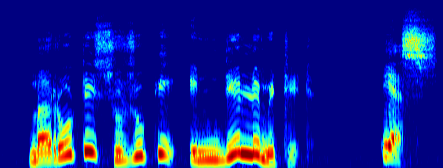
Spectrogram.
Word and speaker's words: Maruti Suzuki: It's true that the company which manufactured this car is this, and it's pronounced Maruti Suzuki India Limited.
